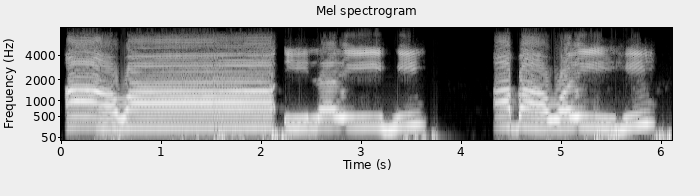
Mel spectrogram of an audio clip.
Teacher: یا کے اوپر کچھ نہیں ہے تو یا کو نہیں پڑھیں گے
